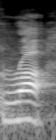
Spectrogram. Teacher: நம்ம நுனி நாவை மேல் முரசுல வச்சு நம்ம சொல்லணும். சரிங்களா கரெக்டா அந்த நுனி நாவை மேல் முரசுன்னா அந்த நுனி நாக்குக்கு மேல நாக்க உள்ள வச்சுக்கோங்க வாய்க்குள்ள வச்சிட்டு அதுக்கு நேரா மேல இருக்கு பாத்தீங்களா அதுதான் வந்து மேல் முரசுன்னு சொல்லுவாங்க.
